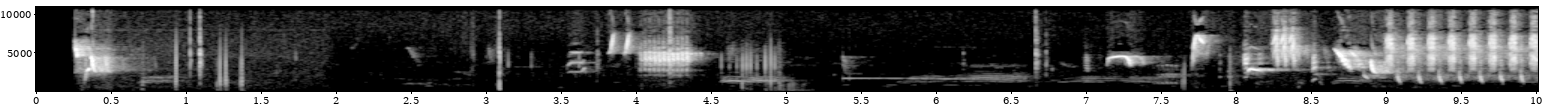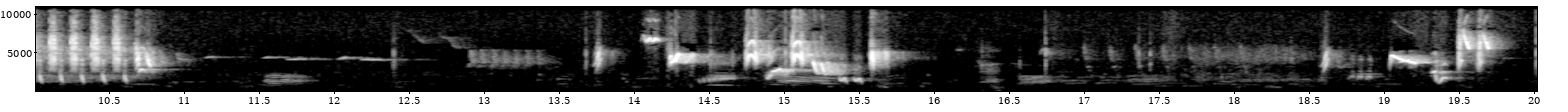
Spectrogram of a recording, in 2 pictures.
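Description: Songbirds chirping and calling in short bursts with quiet gaps between, including a fast, evenly repeated trill of about two seconds near the middle.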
